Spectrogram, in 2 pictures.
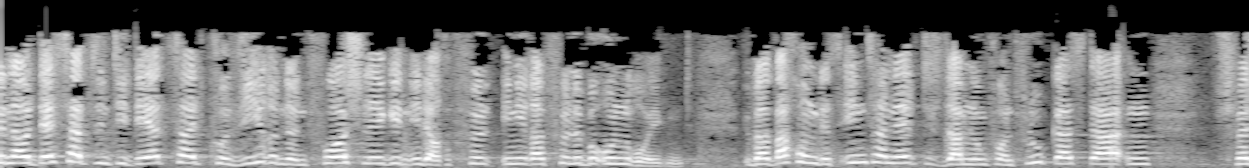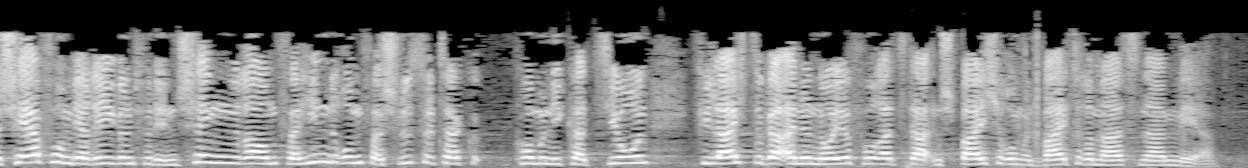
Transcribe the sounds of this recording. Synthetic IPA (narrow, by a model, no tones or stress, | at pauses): ɡ̥ənaʊdɛshalpz̥ɪnt̚d̥iːdeːɐt͡saɪtkʰʊɐziːʁ̞əndənfoːɐʃlɛːɡə | ɪnʔiːʁɐfʏləbəʔʊnʁʊɪɡŋ̩t | ʔyːbɐvaχʊŋdɛsʔɪntɐnɛtz̥amlʊŋfɔnfluːk̚ɡ̥aːsd̥aːtn̩ | fɛɐʃɛɐfʊŋdeːɐʁeːɡl̩nfyːɐdeːnʃɛŋŋ̩ʁaʊmfɛɐhɪndəʁ̞ʊŋfɛɐʃlʏsl̩tɐ | kʰɔmunikat͡sjoːnfɪlaɪçtz̥oɡaːɐʔaɪnənɔʏəfoːɐʁaːt͡sd̥aːtn̩ʃpaɪçəʁʊŋʊntv̥aɪtəʁ̞əmaːsnaːmənmeːɐ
